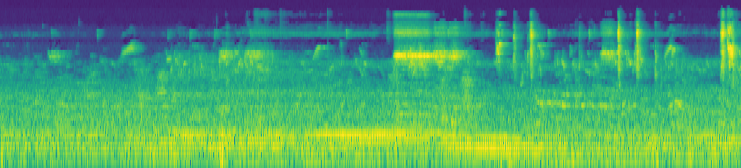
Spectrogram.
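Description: Birds chirping, in short high calls scattered through, with a louder burst of chirping about halfway through and several sharp calls near the end, over a faint low hum.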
